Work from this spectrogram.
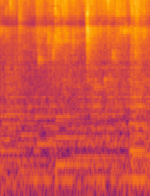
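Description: Cold water pours steadily onto rice in a pot while making kimbap, a close, continuous splashing trickle with slight variations in flow and no speech.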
